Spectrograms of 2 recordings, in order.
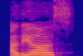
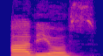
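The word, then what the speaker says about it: adiós: A good way to say goodbye in Spanish is a simple adios. Adios. Adios. Excellent. Adios. Notice the accent. This is where our stress is.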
